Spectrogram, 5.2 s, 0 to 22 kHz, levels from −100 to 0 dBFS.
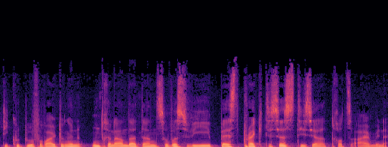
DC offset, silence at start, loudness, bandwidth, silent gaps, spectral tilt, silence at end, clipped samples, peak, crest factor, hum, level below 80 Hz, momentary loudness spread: under 0.1%; 0.05 s; -25 LUFS; 12.5 kHz; none; -6 dB/octave; 0 s; under 0.1%; -8 dBFS; 16 dB; none; -54 dBFS; 8 LU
